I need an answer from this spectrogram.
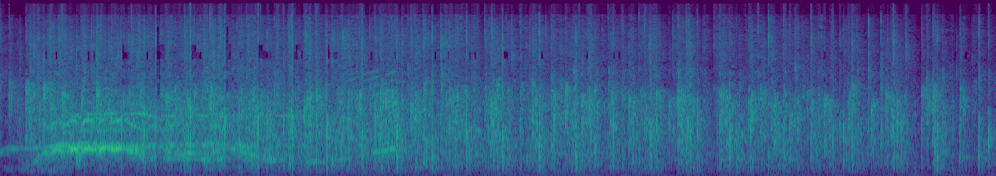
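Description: A live audience claps and cheers enthusiastically on request: dense, steady applause holds throughout, with a whoop rising above it at the start.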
